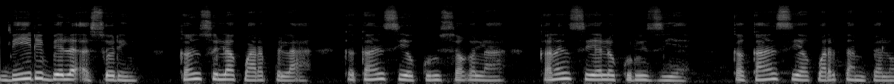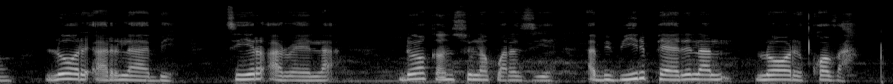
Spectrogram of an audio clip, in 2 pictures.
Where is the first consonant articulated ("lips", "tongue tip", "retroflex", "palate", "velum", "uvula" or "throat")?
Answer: lips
